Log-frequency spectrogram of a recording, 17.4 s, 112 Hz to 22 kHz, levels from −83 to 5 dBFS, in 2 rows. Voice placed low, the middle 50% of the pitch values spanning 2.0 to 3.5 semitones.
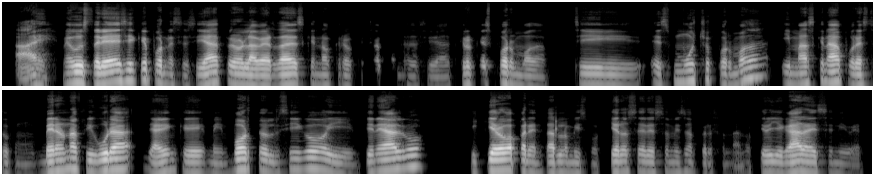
Yes: low, 125 Hz; average, 3.1 semitones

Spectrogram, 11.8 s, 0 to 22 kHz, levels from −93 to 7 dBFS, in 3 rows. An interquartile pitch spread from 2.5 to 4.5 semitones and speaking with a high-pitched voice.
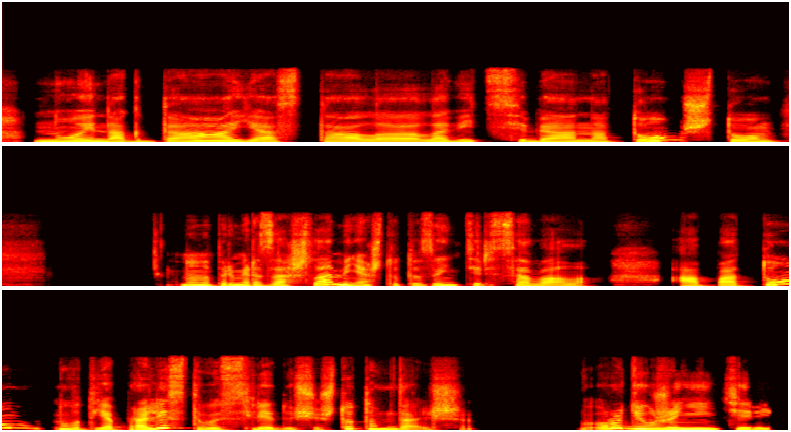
No: average, 5.0 semitones; high, 205 Hz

